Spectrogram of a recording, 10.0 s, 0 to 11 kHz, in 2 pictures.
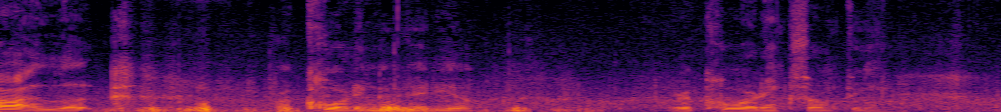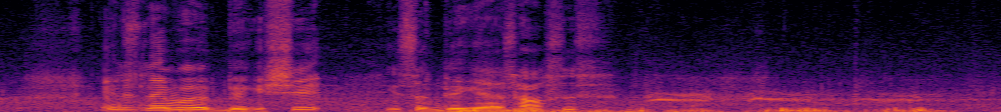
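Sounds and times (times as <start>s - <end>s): soft footsteps: 0.8s - 8.5s
bird calling faintly: 8.2s - 9.8s.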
